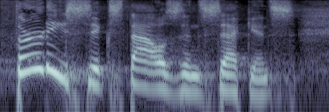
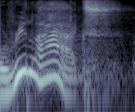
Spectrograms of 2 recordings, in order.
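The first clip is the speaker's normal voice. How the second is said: teasing relax; 7 semitones higher than usual. Shown as a demonstration. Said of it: "look at somebody next to you and go".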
